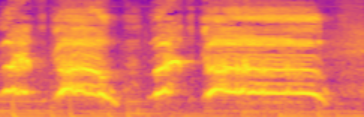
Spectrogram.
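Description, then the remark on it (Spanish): Loud, excited screaming in several bursts: two short high-pitched shrieks followed by a longer sustained scream, intense, with no speech, as someone discovers an ultra-rare collectible trading card of New England Patriots quarterback Mac Jones. “Esos son los gritos aún más fuertes cuando descubres que se trata de una barajita ultra rara del mariscal de campo de los Patriots de Nueva Inglaterra,”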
